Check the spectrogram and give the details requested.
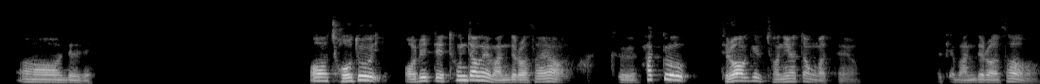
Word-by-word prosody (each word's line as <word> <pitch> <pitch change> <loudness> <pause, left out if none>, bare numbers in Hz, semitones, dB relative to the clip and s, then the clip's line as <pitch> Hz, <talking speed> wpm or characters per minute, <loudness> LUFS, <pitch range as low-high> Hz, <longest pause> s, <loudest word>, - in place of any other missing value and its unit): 어 115 -3 -2
네네. 95 -3 -7 2.2
어 165 0 +4
저도 175 +5 +5 0.3
어릴 160 +8 0
때 155 -2 0
통장을 200 -1 +4
만들어서요. 110 +2 -2 0.4
그 100 -3 -9
학교 220 - +3 0.3
들어가기 165 -3 +3
전이었던 130 +2 -6
것 90 -2 -9
같아요. 80 -4 -19 0.8
이렇게 - - -16
만들어서 105 - -4
120 Hz, 225 characters per minute, -21 LUFS, 105-165 Hz, 2.2 s, 저도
